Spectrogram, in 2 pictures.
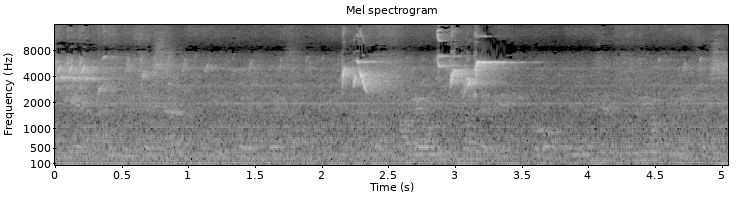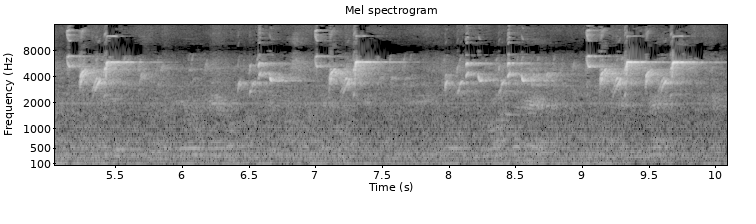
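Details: European goldfinch (jilguero) singing: bursts of high, bright twittering and trilled notes in phrases of a second or two, separated by short pauses, over a steady low background hum.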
